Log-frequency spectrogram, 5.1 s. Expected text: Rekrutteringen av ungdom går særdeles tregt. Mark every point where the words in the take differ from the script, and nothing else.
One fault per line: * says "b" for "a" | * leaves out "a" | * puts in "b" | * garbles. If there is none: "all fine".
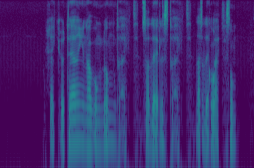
* says "tregt" for "går"
* garbles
